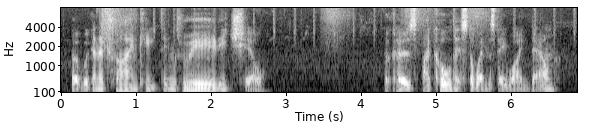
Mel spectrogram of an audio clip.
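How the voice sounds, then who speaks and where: Soft-spoken, with a British accent. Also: man. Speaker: gaming YouTuber. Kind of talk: let's play commentary. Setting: home recording. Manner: soft-spoken, talking quietly; relaxed, chill.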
